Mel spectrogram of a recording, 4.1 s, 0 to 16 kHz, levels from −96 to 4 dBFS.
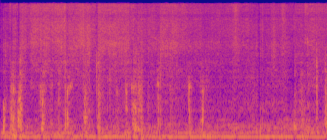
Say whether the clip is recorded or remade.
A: remade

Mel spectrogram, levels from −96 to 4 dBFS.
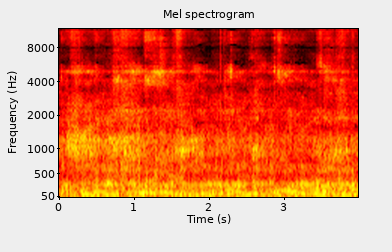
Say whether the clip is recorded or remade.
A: remade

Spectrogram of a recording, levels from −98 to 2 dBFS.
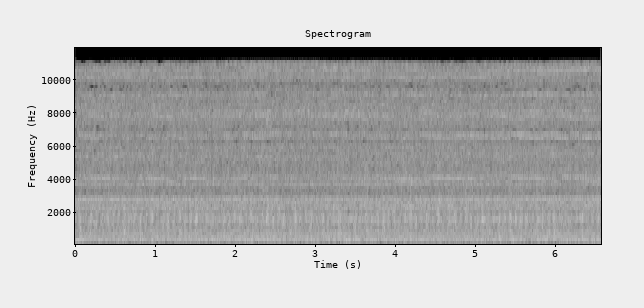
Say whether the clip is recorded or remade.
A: recorded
